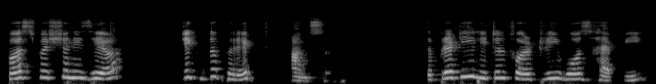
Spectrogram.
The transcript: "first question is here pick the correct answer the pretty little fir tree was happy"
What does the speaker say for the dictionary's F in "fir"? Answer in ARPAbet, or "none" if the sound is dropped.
F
